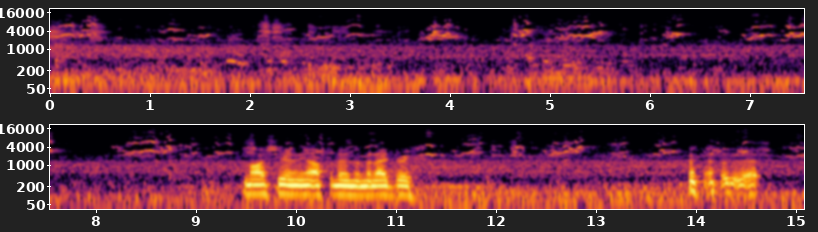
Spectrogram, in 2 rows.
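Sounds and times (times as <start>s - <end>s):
lorikeets chattering: 0.0s - 15.0s.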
